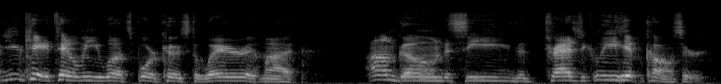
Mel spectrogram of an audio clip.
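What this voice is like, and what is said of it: Mock Canadian redneck accent. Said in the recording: “I can't do Canadian accent ... like just like a hillbilly redneck basically ... Canadian like, hillbilly redneck ... That's how Canadian rednecks talk.”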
